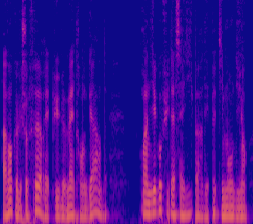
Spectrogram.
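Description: Deep gravelly male audiobook narrator. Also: dry recording. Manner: even, measured reading. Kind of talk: scripted narration.

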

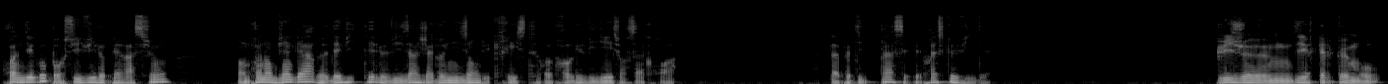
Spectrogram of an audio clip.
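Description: A man narrating an audiobook in a deep, gravelly voice. His tone is smooth and resonant, and the recording is close and dry. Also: normal speed, mellow, no room sound. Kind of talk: scripted narration.

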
